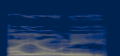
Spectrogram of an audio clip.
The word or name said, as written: ione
